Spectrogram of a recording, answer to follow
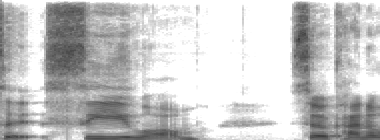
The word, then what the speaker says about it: coelom: called a column so coelom is actually spelled c-o-e-l-o-m but you pronounce it siloam so kind of like salem but selam but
